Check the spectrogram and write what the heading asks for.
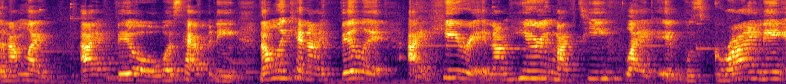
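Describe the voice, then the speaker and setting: A young woman telling a personal story in a casual, chatty, emphatic and expressive way, as a vlogger talking to her viewers. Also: on the high side. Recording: echoey room, distant mic, music.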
